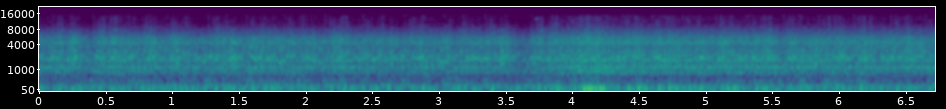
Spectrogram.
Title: Cressida rough idle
